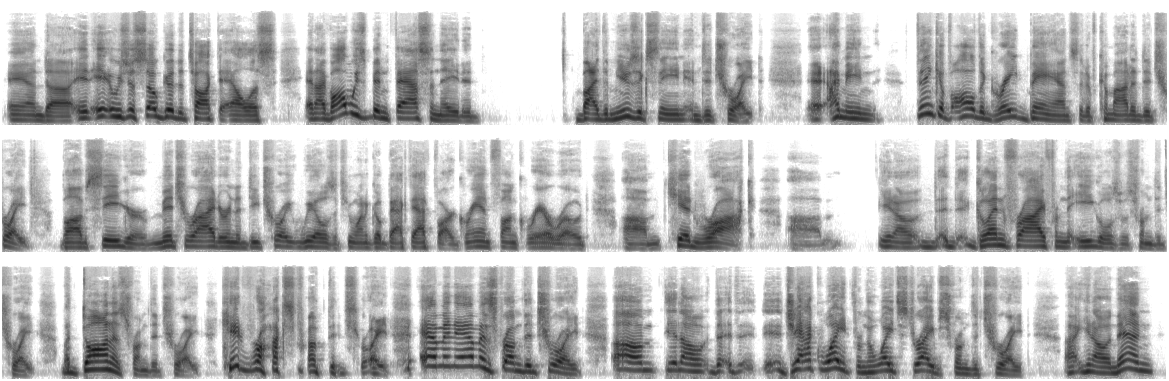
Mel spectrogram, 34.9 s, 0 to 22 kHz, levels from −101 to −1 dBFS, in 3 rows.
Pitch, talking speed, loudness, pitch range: 140 Hz, 170 wpm, -24 LUFS, 115-180 Hz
